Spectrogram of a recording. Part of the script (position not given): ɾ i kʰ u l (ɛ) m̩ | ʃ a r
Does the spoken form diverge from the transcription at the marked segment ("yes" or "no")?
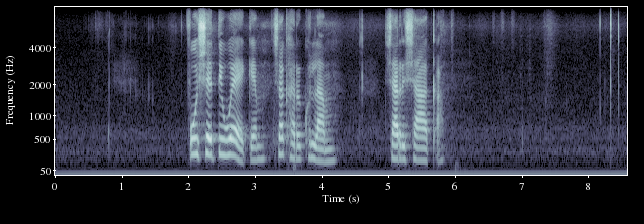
yes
